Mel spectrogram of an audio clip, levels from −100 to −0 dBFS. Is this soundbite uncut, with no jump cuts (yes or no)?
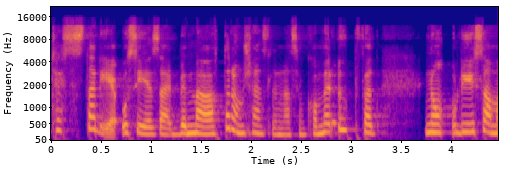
yes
